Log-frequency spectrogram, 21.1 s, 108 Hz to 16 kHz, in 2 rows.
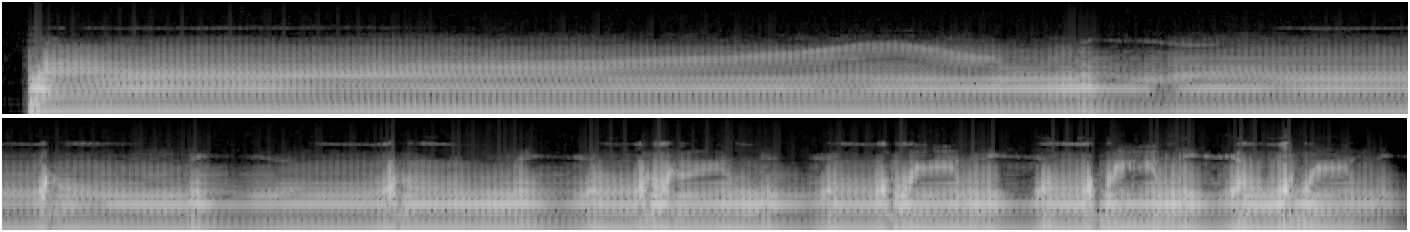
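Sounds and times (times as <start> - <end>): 
didgeridoo: 0.2 - 21.0.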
